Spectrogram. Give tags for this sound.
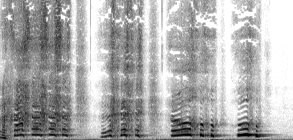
laugh
laughter
false

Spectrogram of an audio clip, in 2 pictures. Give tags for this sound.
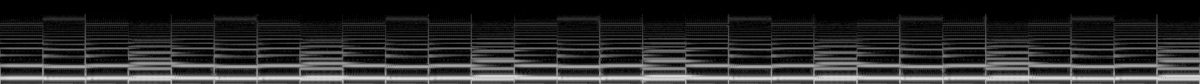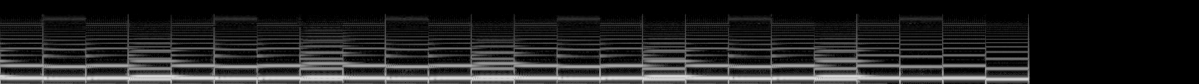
computer
game
science-fiction

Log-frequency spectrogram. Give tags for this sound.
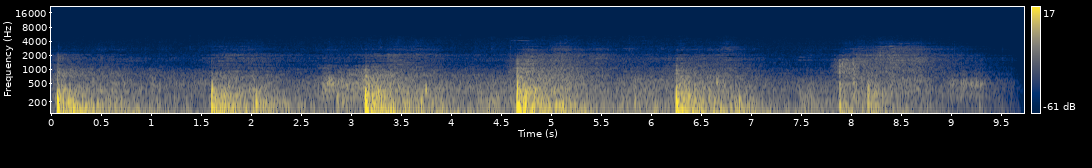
walk
running
foot
footstep
concrete
steps
walking
footsteps
step
feet

